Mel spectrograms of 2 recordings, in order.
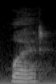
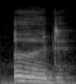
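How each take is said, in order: First: The word starts with a clear W sound. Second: The word starts straight on the vowel. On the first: The speaker calls it right. "there's a W sound in the beginning" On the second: The speaker calls it wrong. "some people don't do the W at all"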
